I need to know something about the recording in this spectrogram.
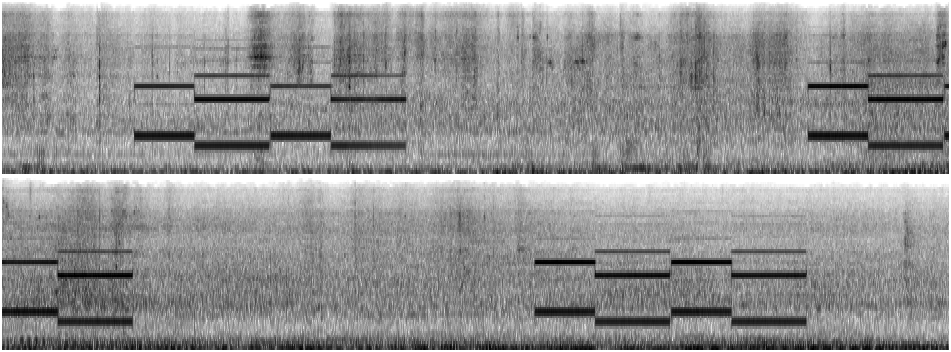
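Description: A door intercom plays a short beeping ringing tune several times.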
